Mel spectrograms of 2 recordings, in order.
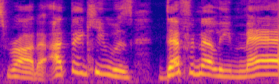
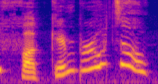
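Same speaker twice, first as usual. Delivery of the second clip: brutal jumps way up high and slow; shocked high squeal; 11 semitones higher, slower than usual. Real, not acted. Telling viewers how harsh the breakup scene was, high shocked squeal. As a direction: squeal it out in disbelief.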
